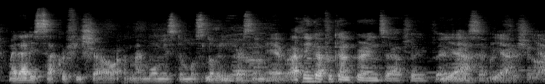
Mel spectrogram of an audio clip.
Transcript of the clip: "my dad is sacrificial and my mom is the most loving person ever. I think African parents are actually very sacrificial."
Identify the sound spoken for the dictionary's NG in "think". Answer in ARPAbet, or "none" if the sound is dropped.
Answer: NG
